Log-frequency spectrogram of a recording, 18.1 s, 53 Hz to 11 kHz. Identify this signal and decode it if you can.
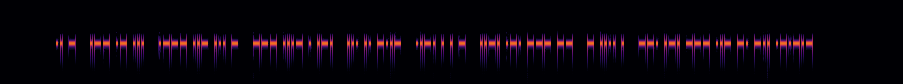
Morse code, heard as a keyed tone, about 28 wpm, 700 Hz. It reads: IT WAS JUST OVER SIX FEET FROM THE GROUND.
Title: Sentences from Top 1000 Words - Review Part 2 - 28wpm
